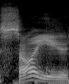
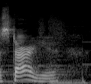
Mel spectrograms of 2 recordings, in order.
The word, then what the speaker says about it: Staryu: But back when I was a kid and Star Me was still just a Staryu, I could never pronounce its name right. It always ended up sounding like saw you.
